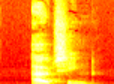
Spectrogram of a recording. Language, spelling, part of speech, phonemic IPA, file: Dutch, uitzien, verb, /ˈœy̯tsin/, Nl-uitzien.ogg
- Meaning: 1. to look forward to 2. to seem, look like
